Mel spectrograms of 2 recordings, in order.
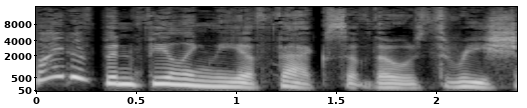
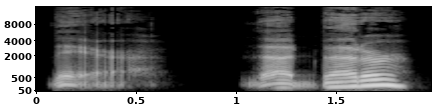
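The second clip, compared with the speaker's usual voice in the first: gruff sarcasm; slower than usual. A narrator's reading. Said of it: "he asked with gruff sarcasm".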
